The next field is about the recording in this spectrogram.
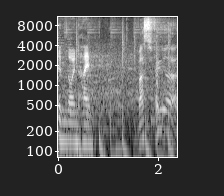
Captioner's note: angry crowd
